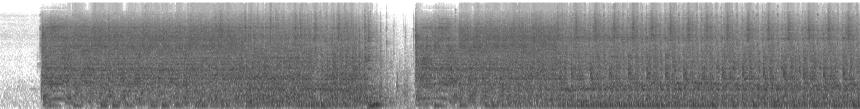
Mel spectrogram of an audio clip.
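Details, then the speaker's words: TDI diesel swapped into Jeep Wrangler: cranks, catches and settles into uneven lumpy clatter with irregular beat; runs like a misfire, owner suspects a dead cylinder, starter pin has snapped twice, cause unconfirmed. "it definitely runs like it has a misfire I wonder if I don't have a dead hole"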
